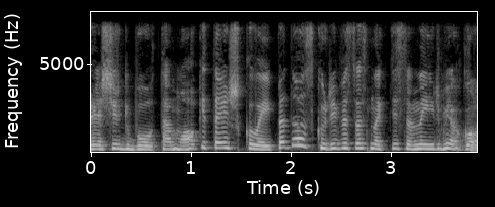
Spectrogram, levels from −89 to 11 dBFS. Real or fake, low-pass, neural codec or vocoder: real; 7.2 kHz; none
